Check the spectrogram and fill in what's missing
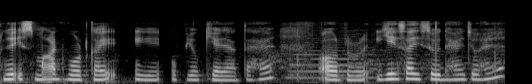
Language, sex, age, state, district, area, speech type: Hindi, female, 18-30, Uttar Pradesh, Sonbhadra, rural, spontaneous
